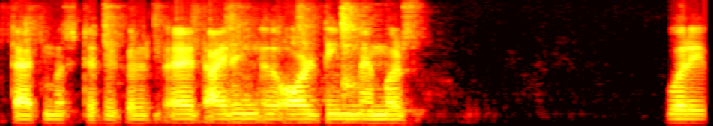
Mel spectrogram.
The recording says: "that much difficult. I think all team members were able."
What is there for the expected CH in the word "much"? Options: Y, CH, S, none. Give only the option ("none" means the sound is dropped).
S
